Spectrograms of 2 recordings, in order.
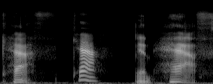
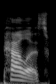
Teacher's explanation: the l sound it's gone silent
